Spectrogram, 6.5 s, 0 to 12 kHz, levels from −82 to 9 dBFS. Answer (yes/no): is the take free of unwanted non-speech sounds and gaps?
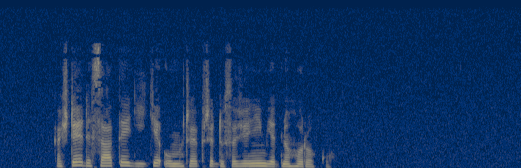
yes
